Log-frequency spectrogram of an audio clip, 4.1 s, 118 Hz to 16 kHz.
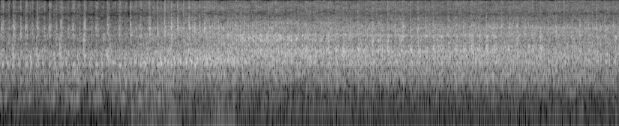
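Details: Mitsubishi 1.3 petrol engine after a rebuild with cylinder head and block replaced: irregular light tapping knock over a busy idle after a brief blip, not clearly tied to one cylinder; cause unclear.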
